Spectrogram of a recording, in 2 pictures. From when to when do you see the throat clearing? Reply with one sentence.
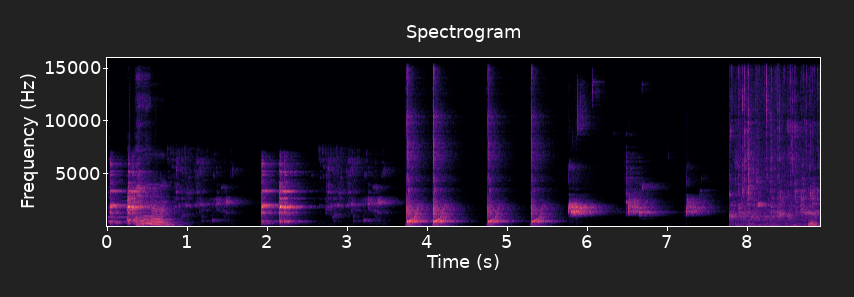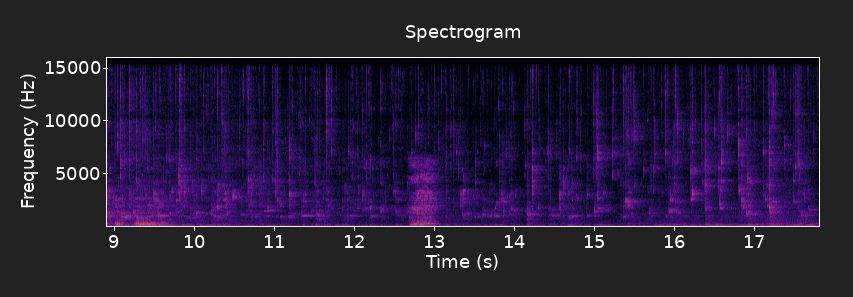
The throat clearing can be heard from 0.0 to 0.9 s, from 8.8 to 9.8 s and from 12.7 to 13.1 s.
